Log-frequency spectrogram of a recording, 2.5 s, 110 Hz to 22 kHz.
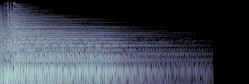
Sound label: B Major 7th F, chord; Bmaj7/F strummed; JGuitar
